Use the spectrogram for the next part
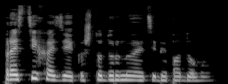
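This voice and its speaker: A solemn warrior hero, read by a woman, speaks plainly and gruffly in old-fashioned words. He is earnest and a little grim. The reading is dry and close. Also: mid-range voice, steady tone, fast talker, dry recording, lightly acted.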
